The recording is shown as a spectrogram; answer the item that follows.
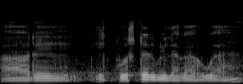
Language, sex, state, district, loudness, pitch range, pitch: Hindi, male, Chhattisgarh, Raigarh, -31 LUFS, 100-105 Hz, 100 Hz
